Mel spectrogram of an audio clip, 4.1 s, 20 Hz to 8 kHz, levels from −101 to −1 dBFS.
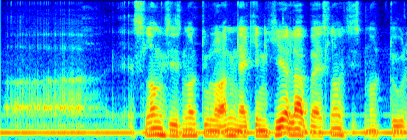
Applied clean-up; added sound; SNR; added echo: neural mask model RNNoise.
